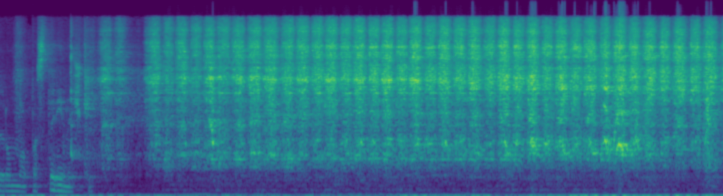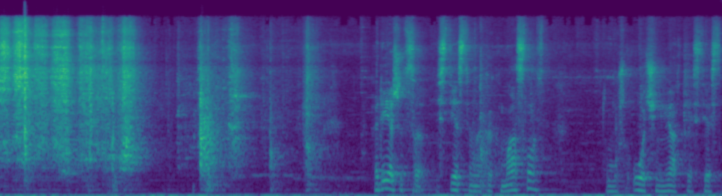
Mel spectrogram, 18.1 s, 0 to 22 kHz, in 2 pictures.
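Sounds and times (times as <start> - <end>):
hand saw cutting tile: 1.0 - 10.9.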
